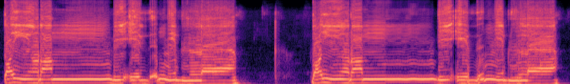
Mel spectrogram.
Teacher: ketika ada nun mati atau tanwin yang bertemu dengan huruf ba, maka harus dibaca seperti membaca mem. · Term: iklab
